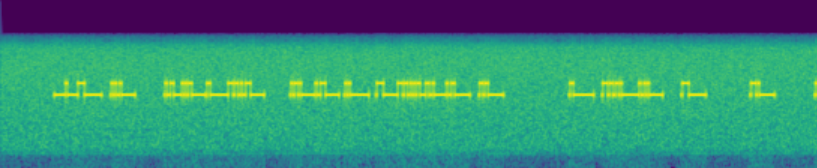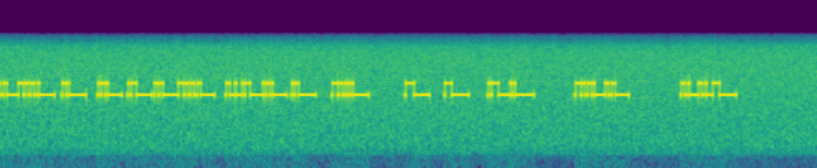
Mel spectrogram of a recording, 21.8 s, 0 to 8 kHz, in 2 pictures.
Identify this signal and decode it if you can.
TTY/TDD text telephone tones (45.45 baud Baudot), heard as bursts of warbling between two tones, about 400 Hz shift, 1600 Hz centre, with phone line noise. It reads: OFWSV ADAXO SPWLV GJOHW PGDZL ICZDB YTOEX GIPPO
